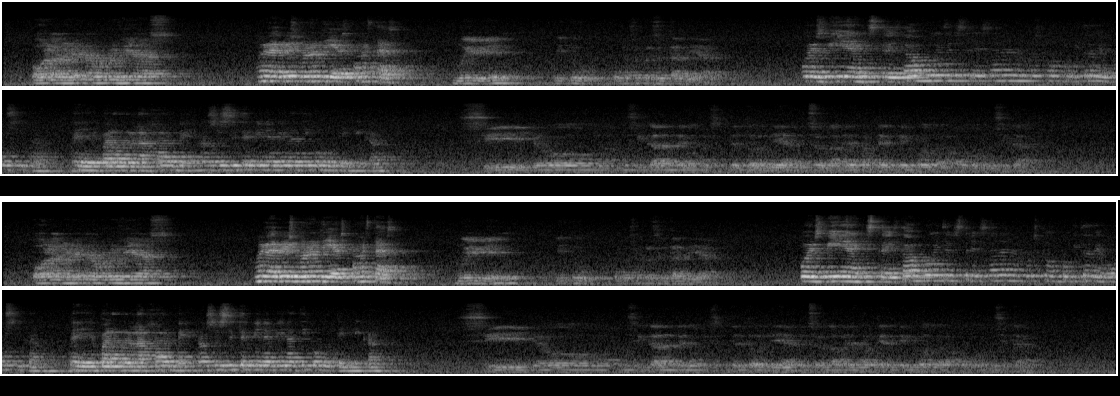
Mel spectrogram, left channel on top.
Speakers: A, on the left (about 75°); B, on the right (about 85°).
A: Hola Lorena, buenos días.
B: Hola Luis, buenos días, ¿cómo estás?
A: Muy bien. ¿Y tú? ¿Cómo se presenta el día?
B: Pues bien, aquí estoy. Estaba un poquito estresada y me he puesto un poquito de música eh, para relajarme. No sé si te viene bien a ti como técnica.
A: Sí, yo la música la tengo presente todo el día. De hecho, la mayor parte del tiempo trabajo con música.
